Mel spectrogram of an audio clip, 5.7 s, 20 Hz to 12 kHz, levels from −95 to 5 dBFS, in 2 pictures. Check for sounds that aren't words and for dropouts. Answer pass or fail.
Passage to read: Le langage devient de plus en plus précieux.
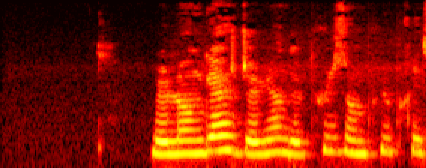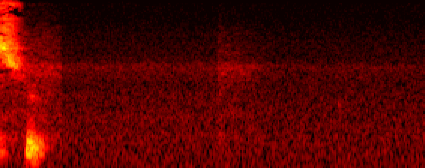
pass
